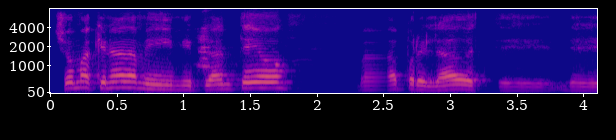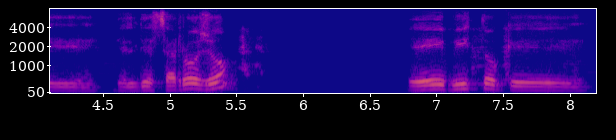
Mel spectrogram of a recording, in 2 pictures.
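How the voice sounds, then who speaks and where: Male student, hesitant questioner, dark tone, dull audio. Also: on the high side. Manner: hesitant, halting with many fillers. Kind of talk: question in an online class.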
